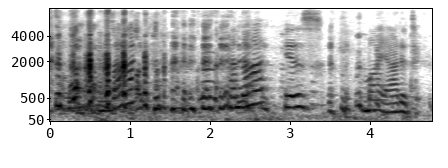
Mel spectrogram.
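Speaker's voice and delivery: laughing as she delivers the punchline; a real laugh breaking up the words; laughing through it. Real, not acted. Speaker to audience after the joke, laughing.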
